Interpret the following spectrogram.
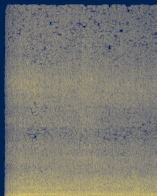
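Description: Steady road traffic noise: a continuous wash of vehicles with a low engine hum held through it.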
